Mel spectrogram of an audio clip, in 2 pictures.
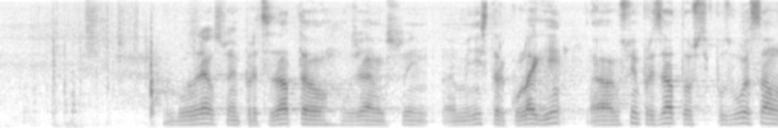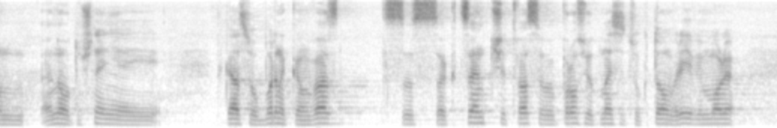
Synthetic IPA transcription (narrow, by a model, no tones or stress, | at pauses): blˠɐɡod̪ɐɾʲjəɡospod̪inpɾɛt̪sɛd̪at̪ɛlˠʊvɐʒaɛmiɡospod̪inminist̪əɾkolɛɡ̟ʲiɡospod̪inpɾɛt̪sɛd̪at̪ɛlˠʃt̪ɛsi̥pozvolʲəsamoɛ̰d̪nɔot̪ot͡ʃnɛniɛi | t̪ɐ̥kad̪ɐsɛobɤɾnəkəmvas | səsɐkt̪sɛnt̪̚t͡ʃɛt̪ovasəvɐpɾɔsiot̪mɛsɛt̪sokt̪ɔɱvɾiːvimɔlʲə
